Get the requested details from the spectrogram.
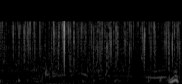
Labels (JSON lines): {"label": "biophony, cascading saw", "recorder": "SoundTrap 600 or HydroMoth"}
